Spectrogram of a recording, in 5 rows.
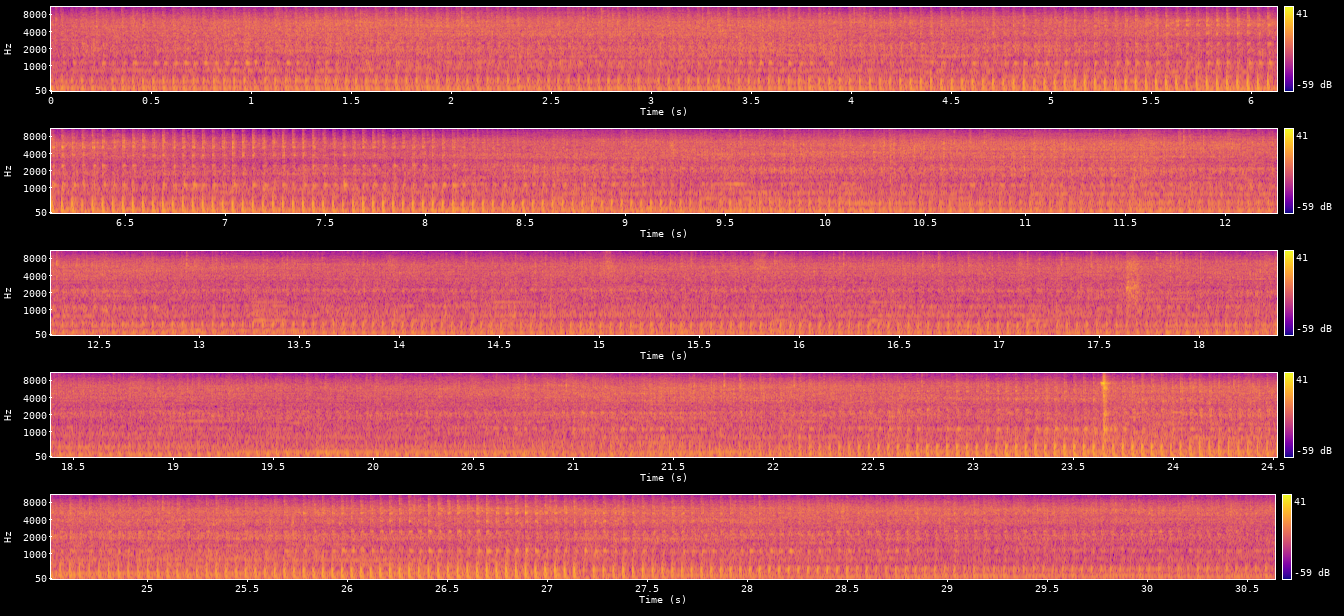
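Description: A Honda CT70 Trail 70 mini-bike's small single-cylinder four-stroke engine idling steadily, swelling a little in level twice, with a single sharp click about three-quarters of the way through.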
